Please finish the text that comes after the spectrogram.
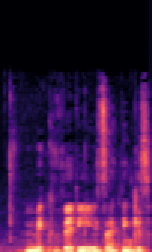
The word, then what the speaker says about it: McVitie's: This is brand name, McVitie's, I think is how you say it.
